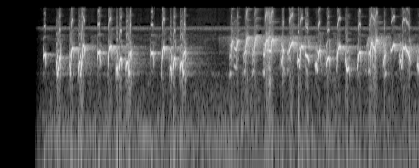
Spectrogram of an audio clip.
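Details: Song of the dok taeng bird, used to train young birds and rouse them: fast strings of bright, slurred chirps, a brief lull, then a denser, higher run of rising and falling notes over a faint constant high tone.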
